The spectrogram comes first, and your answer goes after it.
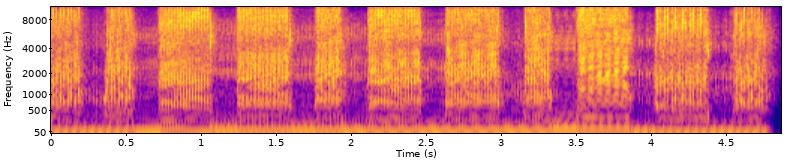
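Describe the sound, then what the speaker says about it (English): A loud, dense drum and bass groove: driving drums with a steady pounding low bass tone underneath, continuous and full throughout before cutting off at the end. "this is mainly just drums and sort of one bass sound"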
